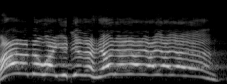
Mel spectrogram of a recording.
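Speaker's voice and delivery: shrill, very high, drawn-out bickering, "that" stretched. The speaker acts out one church member bickering with another. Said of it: "you hear two church members in each other's hair".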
